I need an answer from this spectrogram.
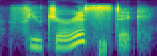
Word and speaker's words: futuristic: it a single word future istic and this fyu sounds just like few a few of them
